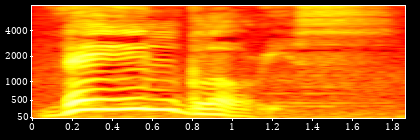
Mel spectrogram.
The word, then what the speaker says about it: vainglorious: Vainglorious. That's how you say it.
